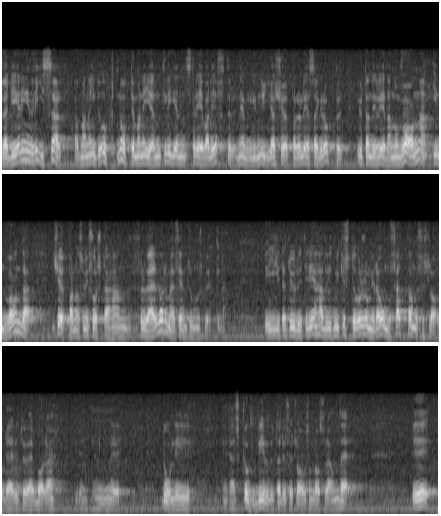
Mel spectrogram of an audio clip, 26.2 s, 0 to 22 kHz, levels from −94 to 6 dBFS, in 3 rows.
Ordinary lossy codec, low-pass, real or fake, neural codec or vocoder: none; none; fake; codec, 16 kHz, 16 kbps, FreqCodec, larger model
